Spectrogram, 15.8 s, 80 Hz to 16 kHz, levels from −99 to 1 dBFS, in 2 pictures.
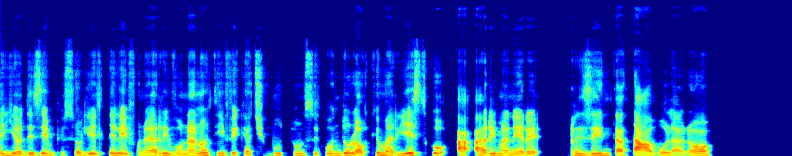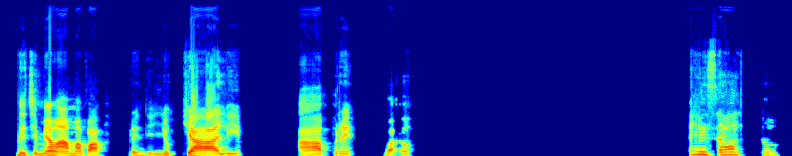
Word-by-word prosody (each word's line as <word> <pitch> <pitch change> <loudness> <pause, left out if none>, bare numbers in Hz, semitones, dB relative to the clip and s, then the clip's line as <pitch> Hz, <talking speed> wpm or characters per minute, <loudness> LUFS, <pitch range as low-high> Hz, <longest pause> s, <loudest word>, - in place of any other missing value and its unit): io 200 +1 -2
ad 180 0 -6
esempio 190 -3 -4
se 170 - -16
ho - - -1
lì 180 +2 -6
il 190 -1 -3
telefono 190 -3 -4
e - - -4
arriva 180 +1 -3
una 180 0 -2
notifica, 215 0 -4
ci 175 - -16
butto 195 +1 -9
un 190 - -6
secondo 190 +2 -5
l'occhio 180 +4 -2
ma 205 -4 -1
riesco 220 - -2
a - - +2
a 195 - +2
rimanere 180 0 -3 0.2
presente 185 +1 -3
a 160 - +2
tavola, 165 -1 +1
no? 195 +7 -2 0.9
Invece 195 -6 -1
mia 200 +5 +6
mamma 190 -1 +7
va, 160 -2 +4 0.2
prende 165 -2 -7
gli 165 +2 -5
occhiali, 180 -1 +6 0.5
apre, 175 +3 +1 0.2
va 180 0 -2
o 205 -1 -7 2.8
Esatto! 260 -5 -1
185 Hz, 140 wpm, -21 LUFS, 175-205 Hz, 2.8 s, mamma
